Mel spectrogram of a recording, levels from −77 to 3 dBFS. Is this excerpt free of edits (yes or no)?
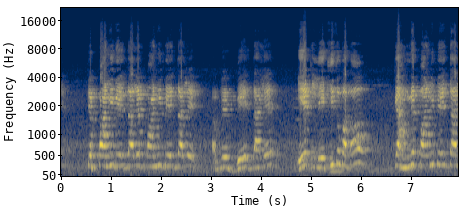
yes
